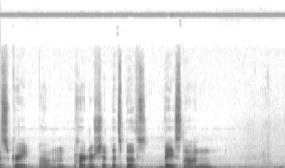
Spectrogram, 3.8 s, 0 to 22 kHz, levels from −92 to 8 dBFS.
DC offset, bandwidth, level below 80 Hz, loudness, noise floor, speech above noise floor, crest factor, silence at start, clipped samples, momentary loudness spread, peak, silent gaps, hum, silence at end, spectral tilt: under 0.1%; over 20 kHz; -58 dBFS; -34 LUFS; -54 dBFS; 20 dB; 22 dB; 0 s; under 0.1%; 22 LU; -14 dBFS; none; none; 0 s; -4.5 dB/octave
